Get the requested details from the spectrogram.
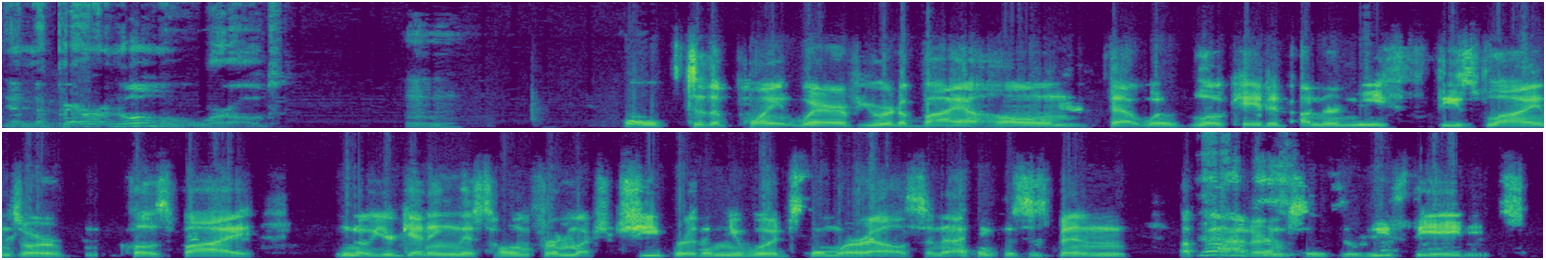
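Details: Adult male speaker; Normal speech.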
